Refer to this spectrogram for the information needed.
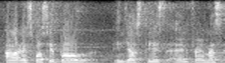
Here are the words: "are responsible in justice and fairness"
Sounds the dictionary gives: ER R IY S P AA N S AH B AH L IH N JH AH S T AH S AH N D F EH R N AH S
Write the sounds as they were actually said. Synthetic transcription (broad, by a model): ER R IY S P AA S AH B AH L IH N JH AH S T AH S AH N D F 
